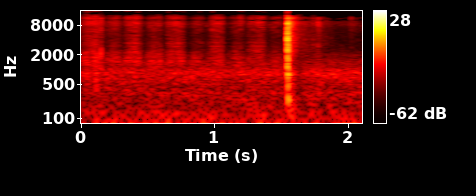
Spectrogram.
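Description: Thick English ivy stems being pulled away from a tree trunk by gloved hands, with faint rubbing against the bark, then a single sharp snap about one and a half seconds in as a stem under tension pops loose from the tree.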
